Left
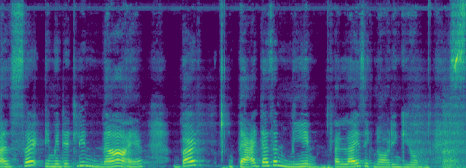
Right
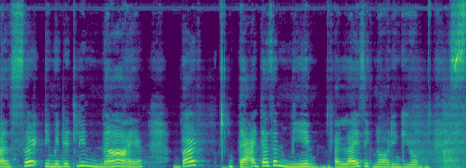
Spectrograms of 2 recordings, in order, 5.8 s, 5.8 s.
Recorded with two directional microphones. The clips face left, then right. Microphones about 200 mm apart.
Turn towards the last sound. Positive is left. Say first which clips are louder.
# right 3 dB
turn(degrees=-45)  # may be behind; listen again after turning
